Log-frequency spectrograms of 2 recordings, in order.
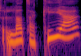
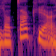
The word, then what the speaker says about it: Latakia: In het gesprek over Israël sprak de correspondent de plaatsnamen uit als Latakia, terwijl jij Latakia zei.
